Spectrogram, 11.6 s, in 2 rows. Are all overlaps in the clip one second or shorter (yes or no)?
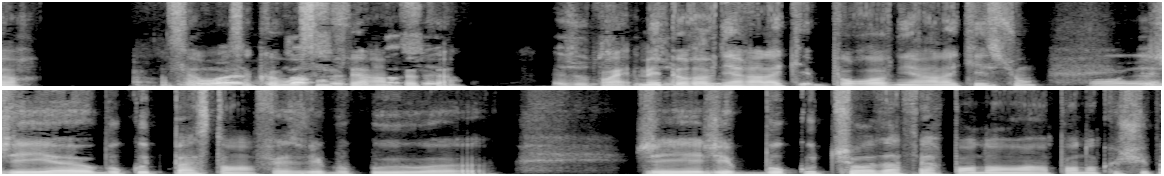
no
